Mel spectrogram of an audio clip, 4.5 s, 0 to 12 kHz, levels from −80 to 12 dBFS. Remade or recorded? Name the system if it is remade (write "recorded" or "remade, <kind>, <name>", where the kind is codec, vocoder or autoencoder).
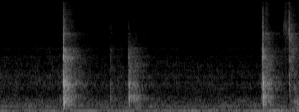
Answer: remade, codec, HILCodec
